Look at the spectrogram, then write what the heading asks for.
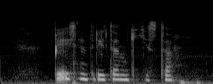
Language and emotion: Russian, neutral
